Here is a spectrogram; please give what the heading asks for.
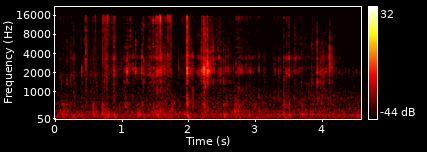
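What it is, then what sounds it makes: Dry bar soap being scraped. A small metal blade scrapes and cuts across the surface of a dry, grey-white rectangular bar of vintage soap held in the palm, and flakes crumble off. Quiet, dry, bright scratching and crinkly crackling comes in irregular bursts, with a few sharper crisp snaps near the middle.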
